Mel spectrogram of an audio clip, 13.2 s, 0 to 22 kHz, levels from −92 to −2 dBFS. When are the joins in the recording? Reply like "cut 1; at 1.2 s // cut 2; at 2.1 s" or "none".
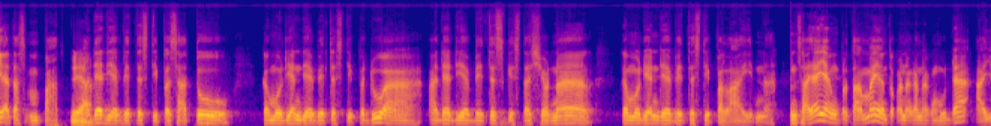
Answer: cut 1; at 10.6 s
